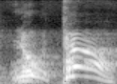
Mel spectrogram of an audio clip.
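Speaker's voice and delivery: high, abrupt mimicked order; imitated rude demand. Director mimicking Korean students to staff, rude demand. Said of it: "because of the tone".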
